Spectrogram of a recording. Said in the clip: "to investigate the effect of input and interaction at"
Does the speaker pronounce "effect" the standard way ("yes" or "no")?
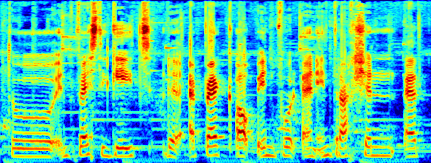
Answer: no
